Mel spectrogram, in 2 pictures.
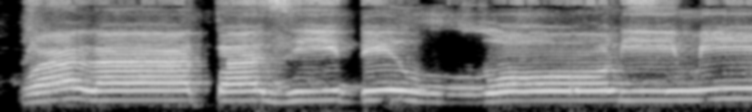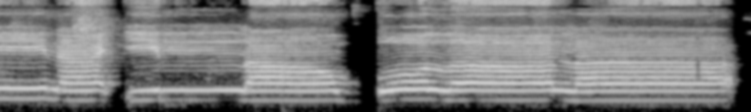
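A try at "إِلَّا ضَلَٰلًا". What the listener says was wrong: Bolala. La. Hati-hati jangan nyangkut di hamzah. Bolala.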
